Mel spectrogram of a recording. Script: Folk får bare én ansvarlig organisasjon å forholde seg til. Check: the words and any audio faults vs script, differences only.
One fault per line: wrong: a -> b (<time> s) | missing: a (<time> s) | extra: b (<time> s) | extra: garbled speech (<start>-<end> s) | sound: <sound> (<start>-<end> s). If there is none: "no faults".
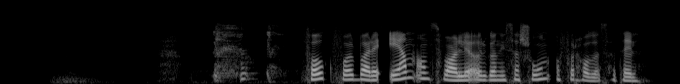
sound: cough (2.1-2.9 s)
